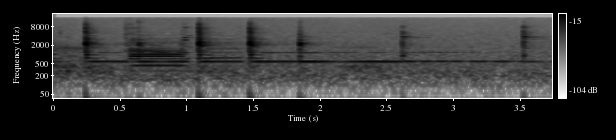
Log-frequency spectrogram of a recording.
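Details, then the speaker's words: Epiphone ES339 with older plastic nut, played through amp: sharp metallic pings over a ringing note as the string catches in the nut slot, hindering movement and causing it to go out of tune. "that pinging sound was the string getting caught in the uh whatever that thing is nut and it makes it very difficult to um it will stop it from moving through the nut properly and it will cause it to go out of tune"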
